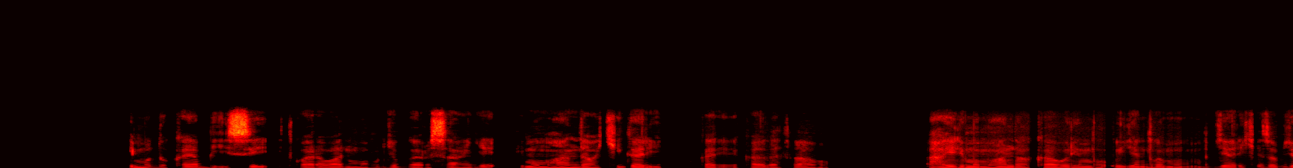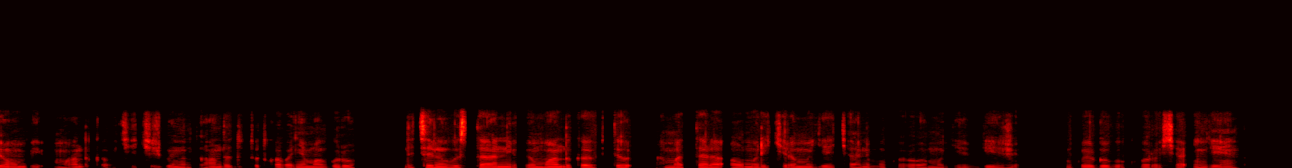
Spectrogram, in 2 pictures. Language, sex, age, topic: Kinyarwanda, male, 25-35, government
